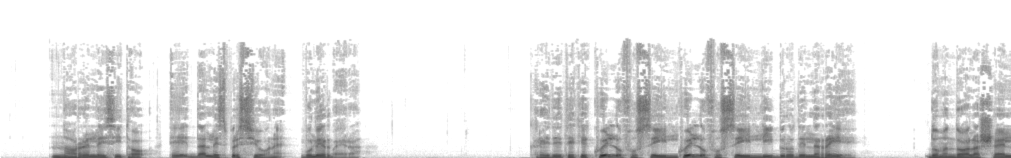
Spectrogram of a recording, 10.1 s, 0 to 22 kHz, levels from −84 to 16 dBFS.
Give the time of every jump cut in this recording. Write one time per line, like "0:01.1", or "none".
0:01.6
0:03.0
0:03.3
0:06.8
